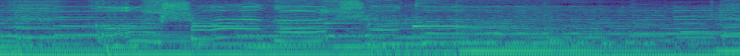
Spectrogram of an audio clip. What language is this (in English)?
Kazakh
